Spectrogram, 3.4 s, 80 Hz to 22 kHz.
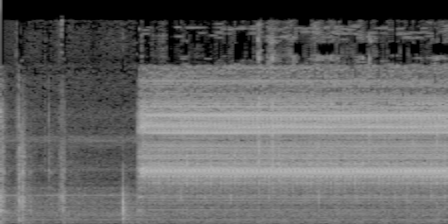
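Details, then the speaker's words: ZX Spectrum +3 disk drive after drive belt replacement: a couple of clicks, then a steady high whir holding constant as the spindle spins up; drive motor and belt working normally. "right moment of truth going to turn it on and hopefully we will hear a working disc this drive that seems to work fine"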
